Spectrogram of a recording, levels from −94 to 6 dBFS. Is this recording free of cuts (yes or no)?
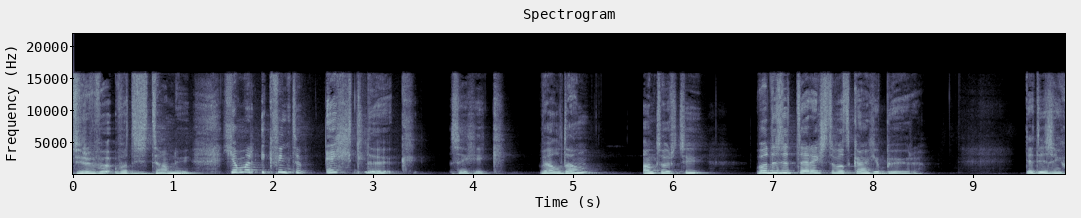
yes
